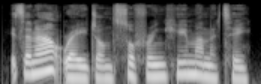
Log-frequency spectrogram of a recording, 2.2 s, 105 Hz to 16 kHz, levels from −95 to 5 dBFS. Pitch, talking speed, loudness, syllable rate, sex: 175 Hz, 165 wpm, -18 LUFS, 6.6 syllables/s, female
